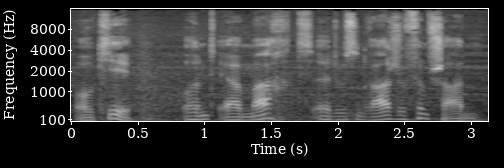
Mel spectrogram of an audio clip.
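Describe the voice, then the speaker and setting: A man running a tabletop game as game master, talking in a halting way with many fillers. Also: sing-song, vocal fry, faint music behind. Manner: hesitant, many fillers, jumps into high shouted character voices.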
